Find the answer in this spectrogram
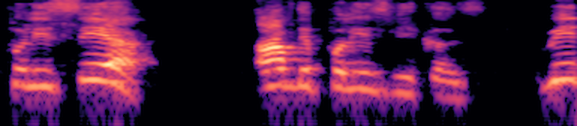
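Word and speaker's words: Policía: And now we say Policia, but my Spanish-speaking friend said the word is pronounced Policia, of the police vehicles.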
